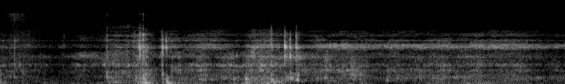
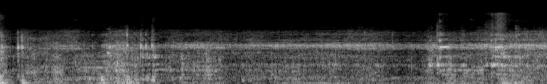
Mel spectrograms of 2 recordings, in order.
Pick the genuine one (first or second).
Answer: second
